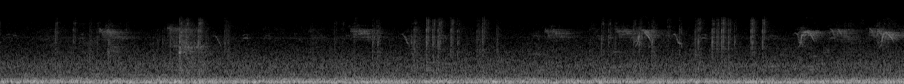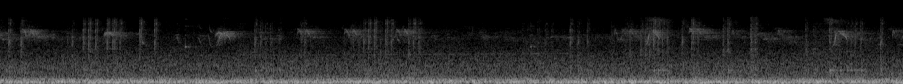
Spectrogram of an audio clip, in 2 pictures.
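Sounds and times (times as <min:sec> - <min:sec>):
low outdoor rumble: 0:00.0 - 0:18.0
bird chirping: 0:05.4 - 0:18.0.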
